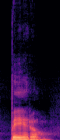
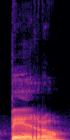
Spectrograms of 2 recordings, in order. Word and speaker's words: pero: understand and use correctly, and that is pero. Pero, and not perro, because that means dog. And not a hard D like pedo, pedo, because that means fart.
